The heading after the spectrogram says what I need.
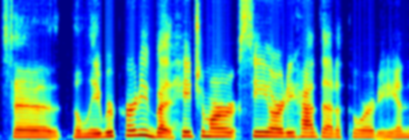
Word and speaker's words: HMRC: It's called HMRC. They pronounce their H's as H's.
